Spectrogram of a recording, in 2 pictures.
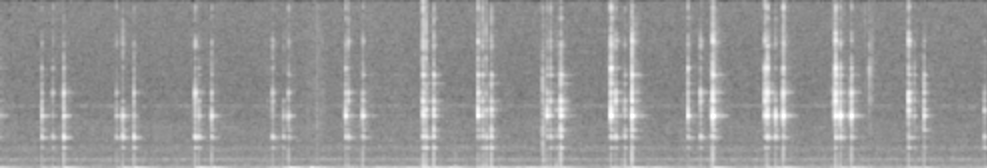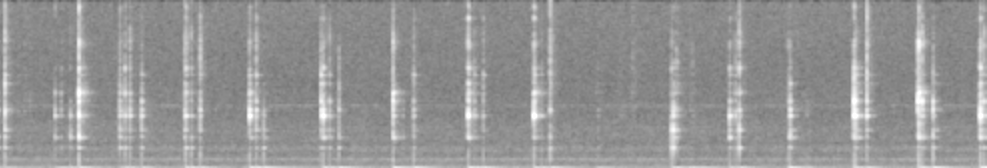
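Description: Fingertips and short painted nails tap a small, shallow, empty white glazed ceramic tray with a black triangle pattern, held up in both hands. The irregular taps come about twice a second as bright, glassy clinks with a very short ring over soft, low thumping.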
